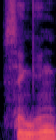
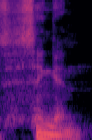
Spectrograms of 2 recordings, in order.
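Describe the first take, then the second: First: The final G sound is pronounced. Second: The final G sound is dropped.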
